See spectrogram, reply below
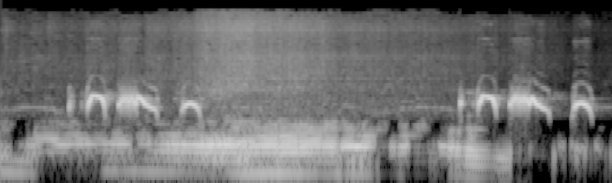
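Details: Spotted dove cooing, played as a lure to make other doves sing: loud arched, slurred coos in two bursts separated by a pause, over a heavy low rumbling like vehicle noise.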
